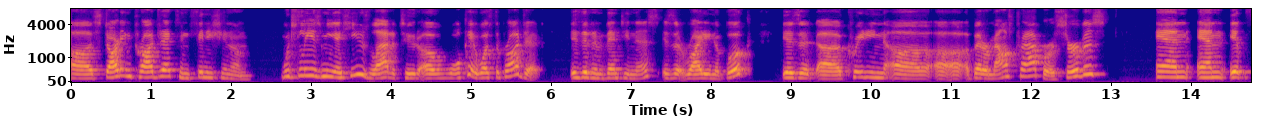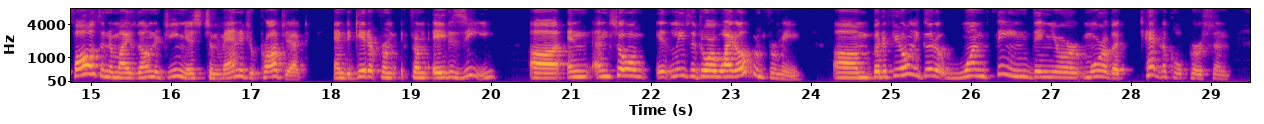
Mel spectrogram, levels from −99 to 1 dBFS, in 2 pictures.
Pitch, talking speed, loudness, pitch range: 215 Hz, 180 wpm, -27 LUFS, 185-250 Hz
